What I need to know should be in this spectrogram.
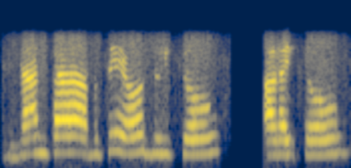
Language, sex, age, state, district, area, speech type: Nepali, female, 45-60, West Bengal, Alipurduar, rural, conversation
